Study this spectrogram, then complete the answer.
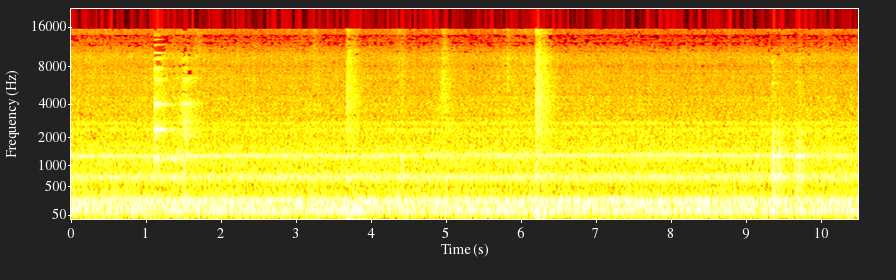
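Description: A metal kettle clanks against a stove.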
